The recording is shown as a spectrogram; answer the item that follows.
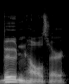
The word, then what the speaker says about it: Budenholzer: It's Budenholzer.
